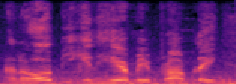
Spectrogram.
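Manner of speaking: talk rattled off very fast. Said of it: "Now I'm talking very fast".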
